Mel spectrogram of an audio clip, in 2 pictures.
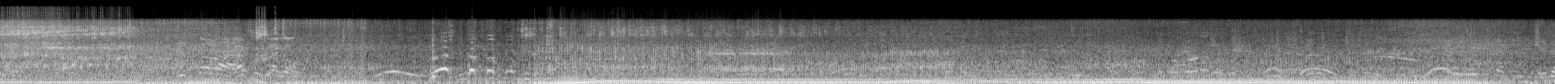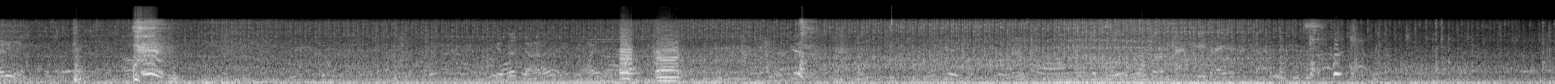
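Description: Old car engines running as vintage cars roll slowly past, loudest about six to fifteen seconds in, with crowd chatter throughout. Two short horn toots come later, one past the middle and one a few seconds after.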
